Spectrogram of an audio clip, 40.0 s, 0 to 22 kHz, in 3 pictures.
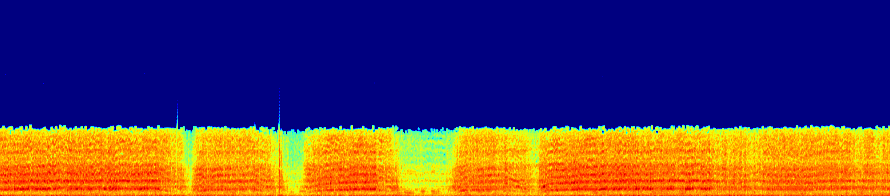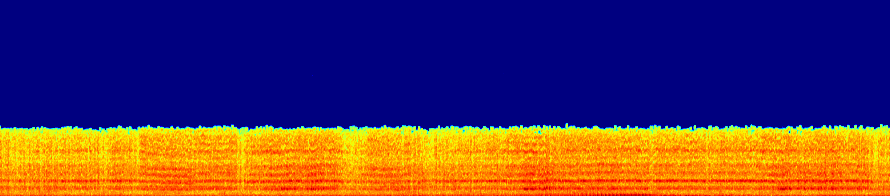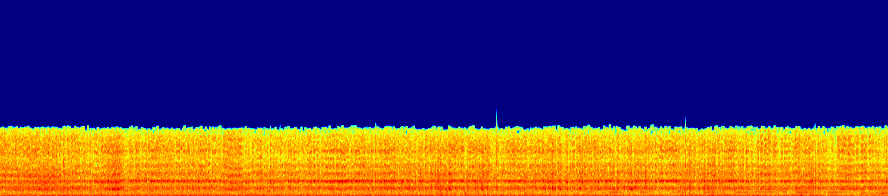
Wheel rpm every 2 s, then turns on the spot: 200, 130, 100, 90, 190, 220, 230, 230, 220, 220, 220, 230, 230, 220, 230, 230, 230, 230, 230, 230.
4-6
